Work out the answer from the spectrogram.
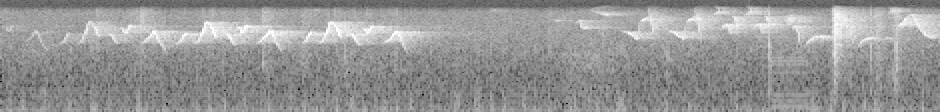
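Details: Indigo Bunting singing in the wild: a run of sweet, high, doubled notes, each pair slurring downward, repeated rapidly for over two seconds, followed by another bird's thin, high overlapping phrases against light background noise.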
